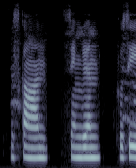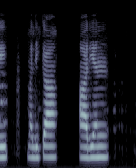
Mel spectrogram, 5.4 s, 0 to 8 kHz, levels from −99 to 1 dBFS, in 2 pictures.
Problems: background conversations at intervals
